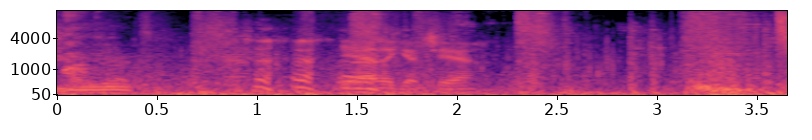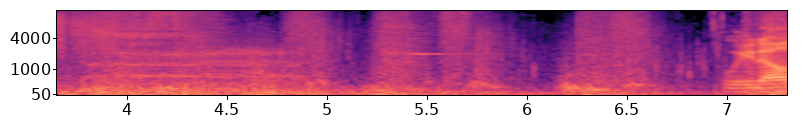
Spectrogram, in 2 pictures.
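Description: Game battle effects clash, whoosh and crackle.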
